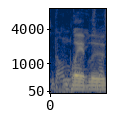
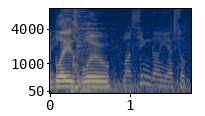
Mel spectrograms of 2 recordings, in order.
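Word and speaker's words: BlazBlue: It feels It's always nice when you hear a Japanese person pronounce Blade Blue correctly. All the Western fans I know call it Blaz. Obviously, I think people who actually enjoy the series know how to say it. But it's funny. It's like the most mispronounced video game title ever. Yeah, that's that's what most people say. Most people say Blaze Blueue and you know that's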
